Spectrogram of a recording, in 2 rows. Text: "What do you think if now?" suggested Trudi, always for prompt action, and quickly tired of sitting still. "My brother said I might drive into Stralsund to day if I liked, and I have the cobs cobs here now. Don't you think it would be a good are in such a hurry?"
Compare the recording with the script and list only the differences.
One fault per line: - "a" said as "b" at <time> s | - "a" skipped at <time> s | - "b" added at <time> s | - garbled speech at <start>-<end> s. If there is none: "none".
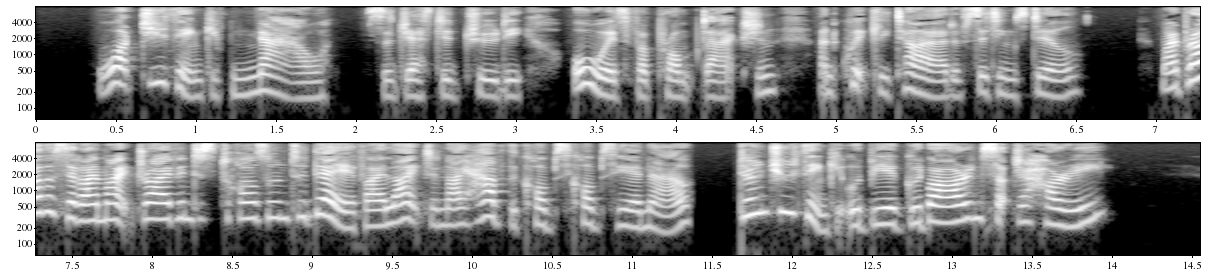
none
